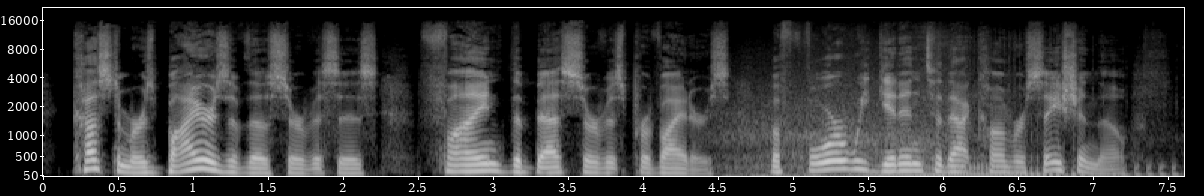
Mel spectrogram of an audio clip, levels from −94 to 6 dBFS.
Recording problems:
traffic noise; noticeable; from 4.5 s on; 20 dB below the speech

